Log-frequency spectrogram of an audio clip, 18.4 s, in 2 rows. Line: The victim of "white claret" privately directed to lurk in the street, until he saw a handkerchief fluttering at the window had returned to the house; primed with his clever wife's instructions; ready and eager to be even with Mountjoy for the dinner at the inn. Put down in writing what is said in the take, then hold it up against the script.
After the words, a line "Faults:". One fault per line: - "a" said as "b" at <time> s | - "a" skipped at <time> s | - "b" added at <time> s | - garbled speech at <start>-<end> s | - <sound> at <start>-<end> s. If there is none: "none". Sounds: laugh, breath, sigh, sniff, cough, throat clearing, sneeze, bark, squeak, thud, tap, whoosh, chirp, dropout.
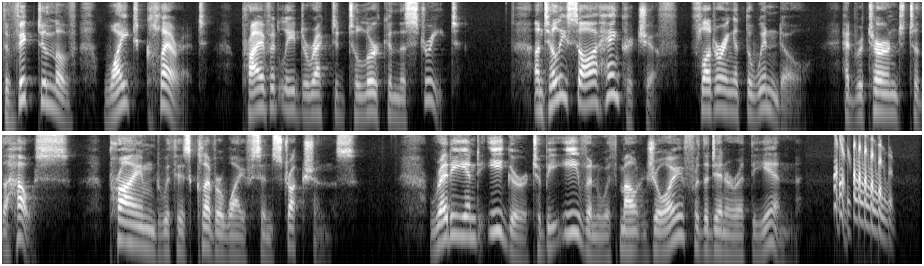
The victim of "white claret" privately directed to lurk in the street, until he saw a handkerchief fluttering at the window had returned to the house; primed with his clever wife's instructions; ready and eager to be even with Mountjoy for the dinner at the inn.
Faults:
- chirp at 17.5-18.2 s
